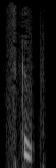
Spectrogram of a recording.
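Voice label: "scoop", English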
